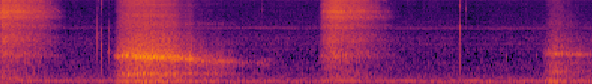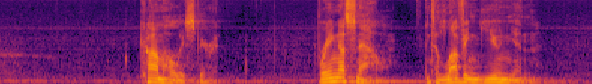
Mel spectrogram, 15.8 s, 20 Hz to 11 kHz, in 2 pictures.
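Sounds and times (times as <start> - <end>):
slow deep breathing during a guided breathing exercise: 0.0 - 5.3, 7.2 - 8.7
speech: 9.8 - 10.8, 12.2 - 13.0, 13.6 - 15.0.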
